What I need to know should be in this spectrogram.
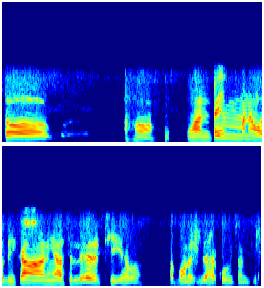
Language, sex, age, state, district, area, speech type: Odia, male, 45-60, Odisha, Nuapada, urban, conversation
